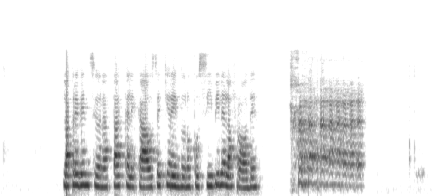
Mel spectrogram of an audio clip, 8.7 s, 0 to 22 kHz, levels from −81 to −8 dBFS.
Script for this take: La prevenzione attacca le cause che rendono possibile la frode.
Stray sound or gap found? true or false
true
